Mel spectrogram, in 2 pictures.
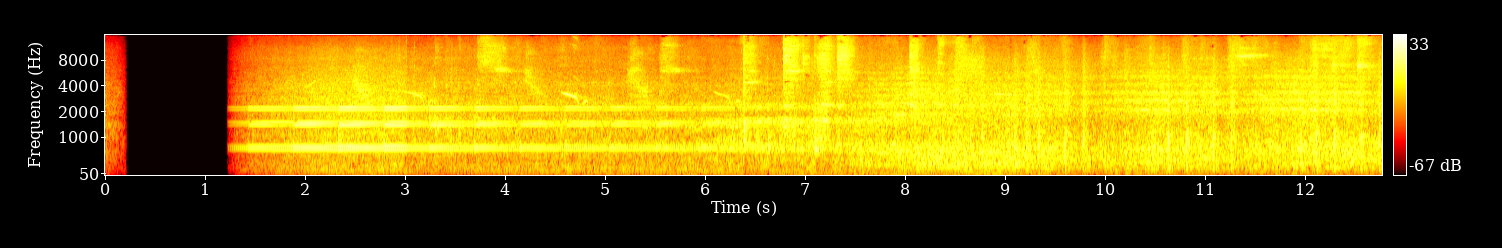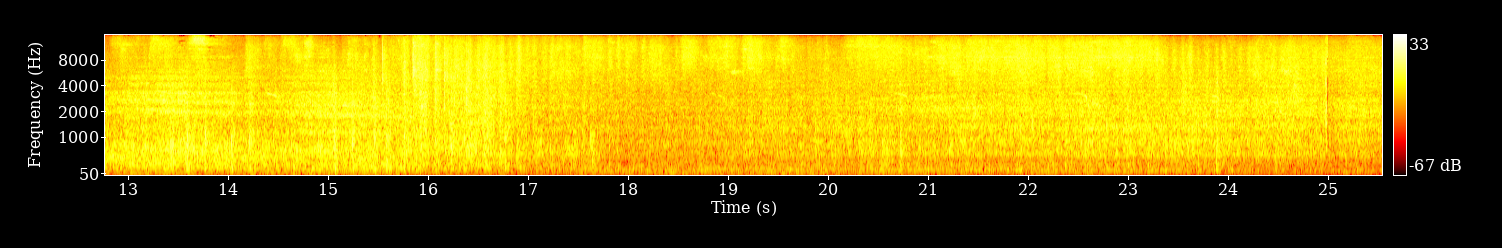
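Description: A long steady train horn note for about six seconds. Then a train of passenger coaches passes close by, its wheels clattering over the rail joints, and the noise eases off in the last several seconds.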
